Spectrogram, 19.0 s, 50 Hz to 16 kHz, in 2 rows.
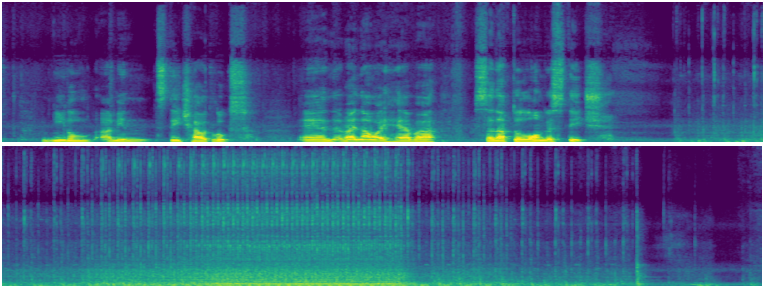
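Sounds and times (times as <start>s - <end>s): sewing machine motor hum: 8.4s - 19.0s
sewing machine stitching: 8.4s - 19.0s.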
